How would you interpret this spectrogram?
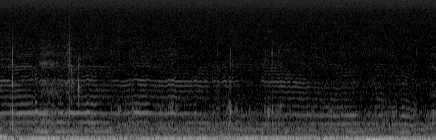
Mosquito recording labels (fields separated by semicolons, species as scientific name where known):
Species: Culex quinquefasciatus; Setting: cup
